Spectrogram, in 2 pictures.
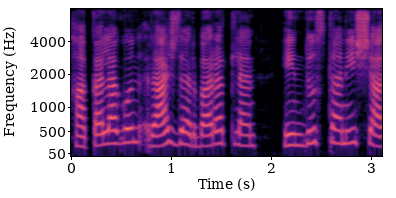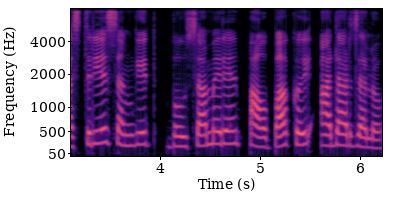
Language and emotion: Goan Konkani, neutral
